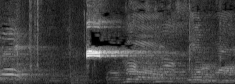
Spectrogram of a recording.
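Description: A wrestling referee's whistle gives one short, shrill blast about a second in, the loudest sound here, as the bout ends. People are talking around it.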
